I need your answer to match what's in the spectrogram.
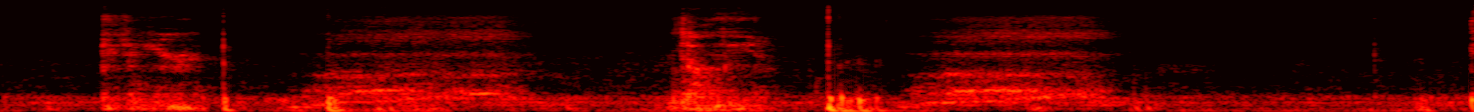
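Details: Loud snoring from a sleeper in a dark bedroom, harsh rattling snores with each breath, about three in seven seconds, quiet room behind: snoring.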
